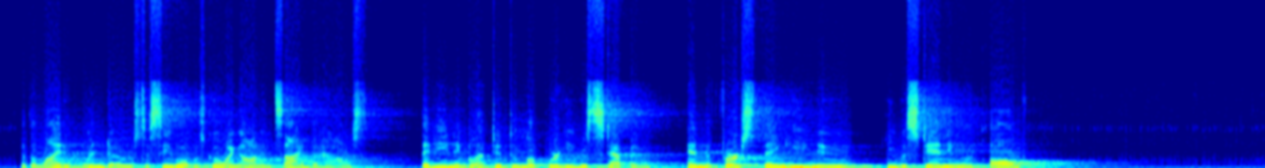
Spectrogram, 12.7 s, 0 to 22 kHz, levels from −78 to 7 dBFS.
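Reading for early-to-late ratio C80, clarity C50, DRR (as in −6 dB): 10.5 dB, 10.0 dB, 9.0 dB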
